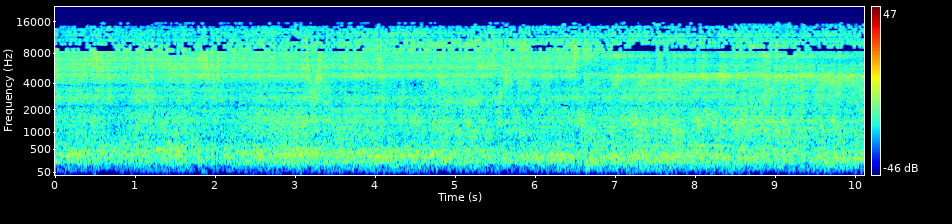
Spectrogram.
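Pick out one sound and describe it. A water jet hisses loudly and steadily as it cuts through metal.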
